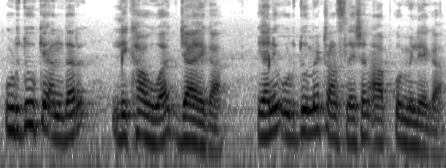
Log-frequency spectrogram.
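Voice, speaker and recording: A man's voice: fairly high pitch, expressive, normal speed, dark tone. A man working as an online tutor, patiently explaining a phone app step by step in a tutorial voice-over and repeating words as he goes.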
